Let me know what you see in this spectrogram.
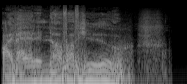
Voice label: Ive Had Enough, PitchShaper; Eurorack; Voice Sampling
